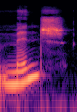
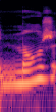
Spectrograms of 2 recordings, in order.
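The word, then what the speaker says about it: Mensch: Je pars bien sûr de Mistral cofondé par Arthur Mench, prononcé mange si vous voulez le faire rager.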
